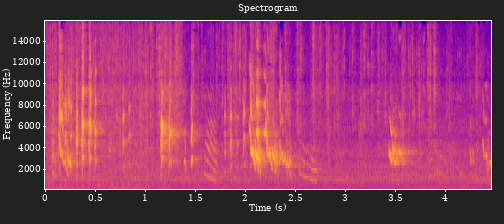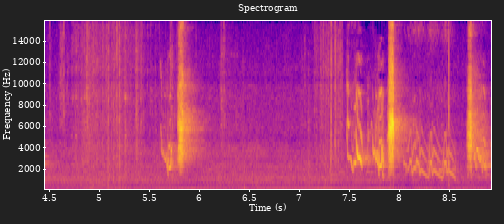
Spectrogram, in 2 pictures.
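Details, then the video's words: Caged budgerigars singing: scattered short, high chirps and squeaky warbles in brief bursts separated by quiet gaps, over a steady low electrical hum. "Cute Birds sounds"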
